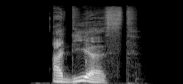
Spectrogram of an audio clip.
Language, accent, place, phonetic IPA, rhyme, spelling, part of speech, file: German, Germany, Berlin, [aˈdiːɐ̯st], -iːɐ̯st, addierst, verb, De-addierst.ogg
- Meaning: second-person singular present of addieren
